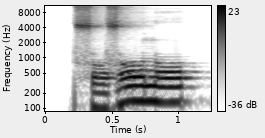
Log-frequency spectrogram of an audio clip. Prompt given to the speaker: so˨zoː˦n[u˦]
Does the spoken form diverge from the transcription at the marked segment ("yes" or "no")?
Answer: yes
